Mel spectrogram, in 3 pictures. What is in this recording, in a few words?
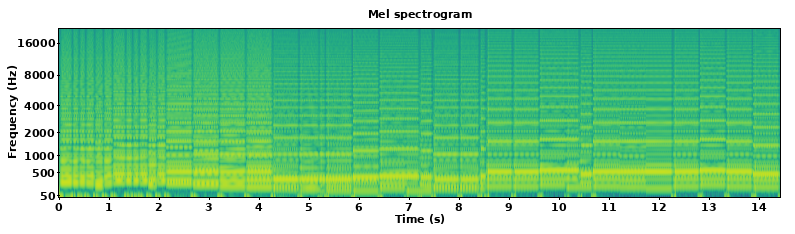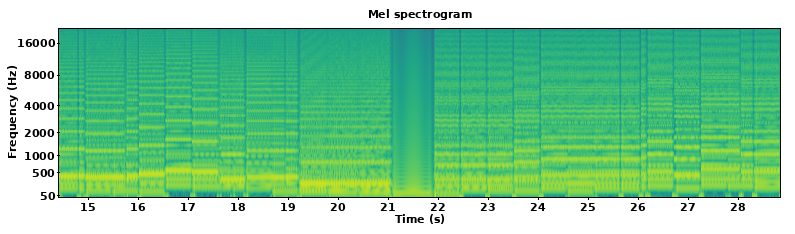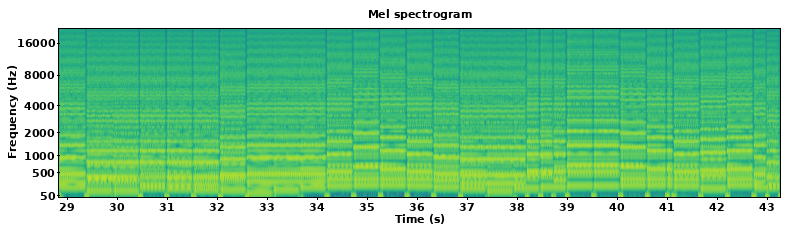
MOS6581R4, National Anthems; Trinidad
